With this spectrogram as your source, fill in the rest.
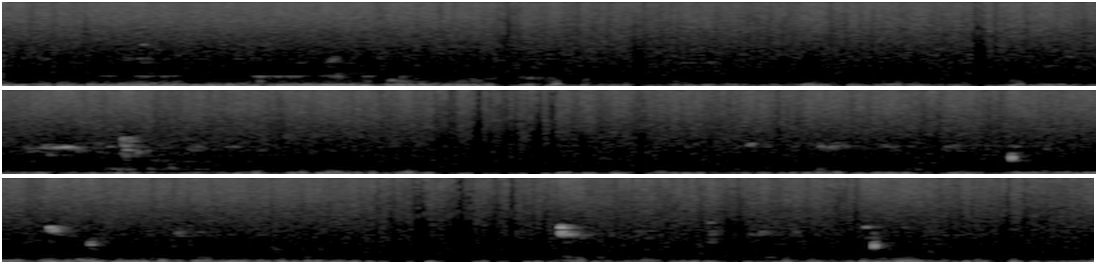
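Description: Soft electronic blips sound now and then, quiet and short.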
